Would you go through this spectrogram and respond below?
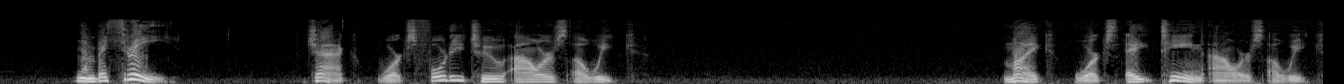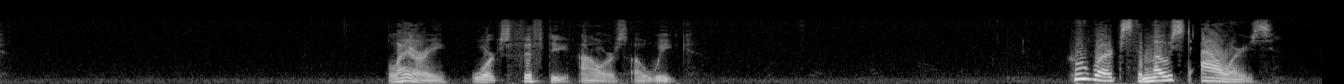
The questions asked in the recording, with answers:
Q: Who works the most hours?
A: Larry works the most hours.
